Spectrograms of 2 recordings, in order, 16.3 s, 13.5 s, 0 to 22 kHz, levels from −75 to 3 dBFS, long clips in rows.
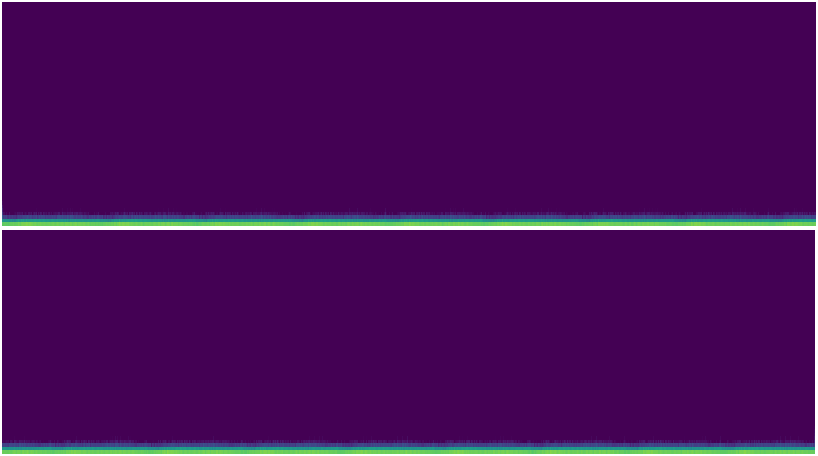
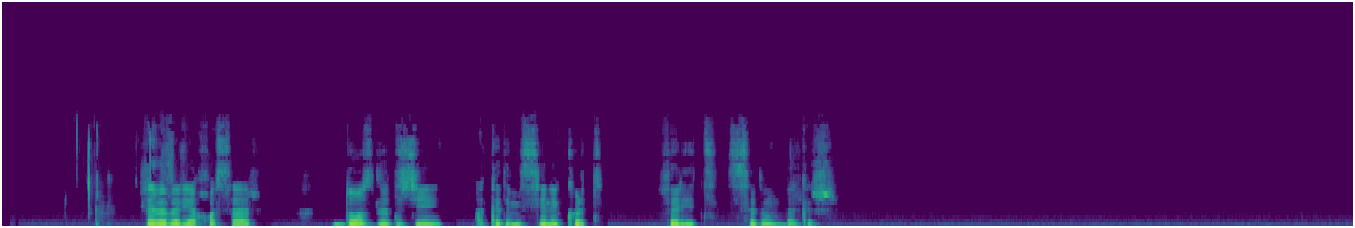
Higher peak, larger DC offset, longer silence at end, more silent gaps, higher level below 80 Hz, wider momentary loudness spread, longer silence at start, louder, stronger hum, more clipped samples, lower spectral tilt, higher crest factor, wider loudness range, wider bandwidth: about the same, -4 dBFS vs -2 dBFS; neither; second, 0 s vs 5.2 s; neither; first, -12 dBFS vs -58 dBFS; second, 1 LU vs 16 LU; second, 0 s vs 0.95 s; first, -16 LUFS vs -21 LUFS; neither; neither; first, -19 dB/octave vs -6 dB/octave; second, 6 dB vs 22 dB; second, 0 LU vs 9 LU; second, 0.8 kHz vs 11 kHz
